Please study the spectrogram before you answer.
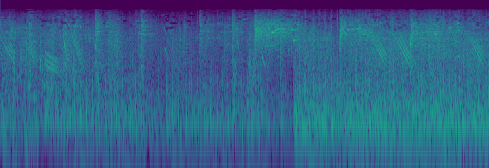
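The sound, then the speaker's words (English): Machine gun fire in a film's drive-by shooting at a house. Rapid, dense, loud bursts of gunfire run without break through the whole clip, with no voices. “then oh, machine gun fire. Drive by.”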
